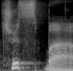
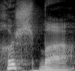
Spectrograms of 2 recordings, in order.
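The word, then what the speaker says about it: chutzpah: Chữ này các bạn nhìn vô tưởng phát âm là chuspa, mà thật sự không phải là âm ch, nó là âm h. Nó phát âm là hushba, âm h. Mình phải khạc cái đó. Nó phát âm là hushba, nó của Do Thái. Hushba.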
